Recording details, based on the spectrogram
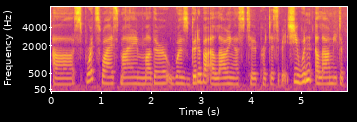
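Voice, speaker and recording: A woman's voice: lowish voice, fairly even intonation, moderate pace, fairly bright tone. A woman in her forties chatting casually as an interview guest about her own life, with a chatty, self-deprecating way of talking. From Singapore, UK, Australia, Indonesia and the US. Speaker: podcast guest, emotional intelligence therapist. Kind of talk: casual interview chat, telling life story.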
